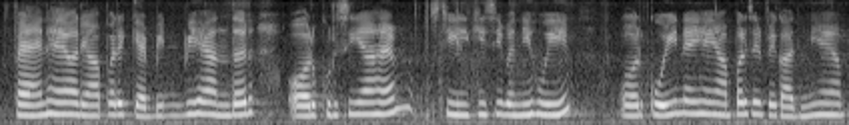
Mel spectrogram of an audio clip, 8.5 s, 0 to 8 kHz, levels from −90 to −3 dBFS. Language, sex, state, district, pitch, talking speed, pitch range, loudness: Hindi, female, Bihar, Bhagalpur, 265 Hz, 205 wpm, 250-280 Hz, -22 LUFS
